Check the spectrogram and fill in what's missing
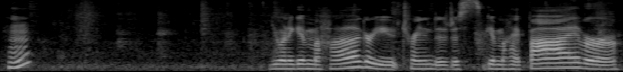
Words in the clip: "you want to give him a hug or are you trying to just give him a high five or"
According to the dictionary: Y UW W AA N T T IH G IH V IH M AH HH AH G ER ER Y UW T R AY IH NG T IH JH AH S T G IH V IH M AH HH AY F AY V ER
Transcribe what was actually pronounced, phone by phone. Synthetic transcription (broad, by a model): Y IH W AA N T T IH G IH V IH M AH HH AH G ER ER Y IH T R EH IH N T IH JH AH S T G IH V IH M AH HH AY F AY V ER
